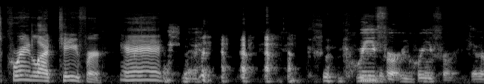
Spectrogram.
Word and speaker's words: Queen Latifah: How do you pronounce her name again? It's Queen Latifah.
